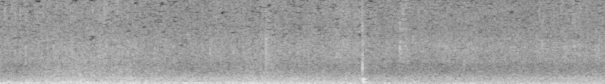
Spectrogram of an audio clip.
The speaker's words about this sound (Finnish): Vähän kovempi tuuli. Huomaat, että luonto on vihane. Luonto on vihane, kyllä. Siinä. Nature is speaking. kyllä. Niin, tuota, Mikrofonitkin tuo... lentää kohta.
